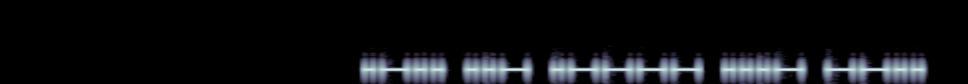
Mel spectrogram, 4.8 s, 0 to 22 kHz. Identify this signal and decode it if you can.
Morse code, heard as a keyed tone, about 28 wpm, 700 Hz. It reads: LU1VZ
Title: DXCC-100 Call Signs - 5 Characters - 28wpm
